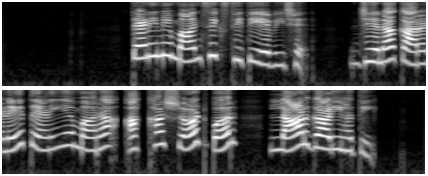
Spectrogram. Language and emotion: Gujarati, disgusted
